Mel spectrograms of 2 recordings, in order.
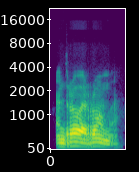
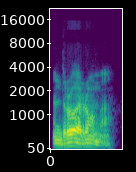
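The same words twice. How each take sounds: First: Andrò a Roma with a tapped Italian r; Italian pronunciation. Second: Andrò a Roma with an American r in andrò and Roma; andrò a Roma like an English speaker; English-sounding version. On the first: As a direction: say Andrò with a quick flicked r, Roma with a clean rolled r. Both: Shown as a demonstration. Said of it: "Andrò a Roma sounds like".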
